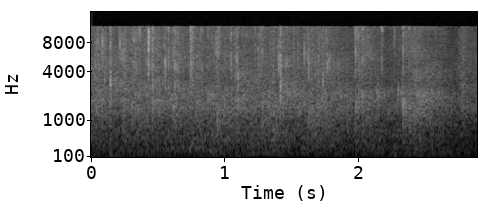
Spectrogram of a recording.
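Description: A crowd claps steadily for a few seconds in thanks to a woman who arranged the flowers, a dense, continuous patter of many hands at moderate volume, with no voices over it.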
